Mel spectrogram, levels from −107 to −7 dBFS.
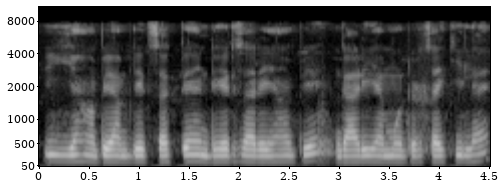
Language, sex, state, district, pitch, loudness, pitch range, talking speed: Hindi, male, Bihar, Lakhisarai, 130 Hz, -39 LUFS, 125-135 Hz, 175 wpm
